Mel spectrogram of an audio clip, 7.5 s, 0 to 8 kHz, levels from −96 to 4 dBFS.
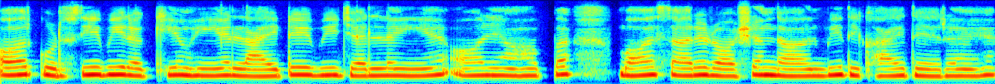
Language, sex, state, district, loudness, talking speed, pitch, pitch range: Hindi, female, Chhattisgarh, Sukma, -14 LUFS, 175 wpm, 215 Hz, 205-230 Hz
